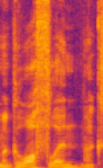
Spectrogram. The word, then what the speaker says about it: McLaughlin: about Frank Zappa versus John mlin or I should say John mlin that's how you say it apparently um is it yeah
